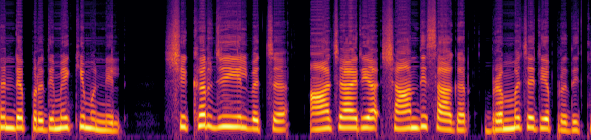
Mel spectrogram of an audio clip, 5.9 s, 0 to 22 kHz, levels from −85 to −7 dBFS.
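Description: Throughout the speech there's crude rate conversion, likely a 44.1 kHz to 48 kHz step done by repeating samples, leaving a gritty inharmonic fizz roughly 30 dB down that rides the louder, brighter sounds.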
